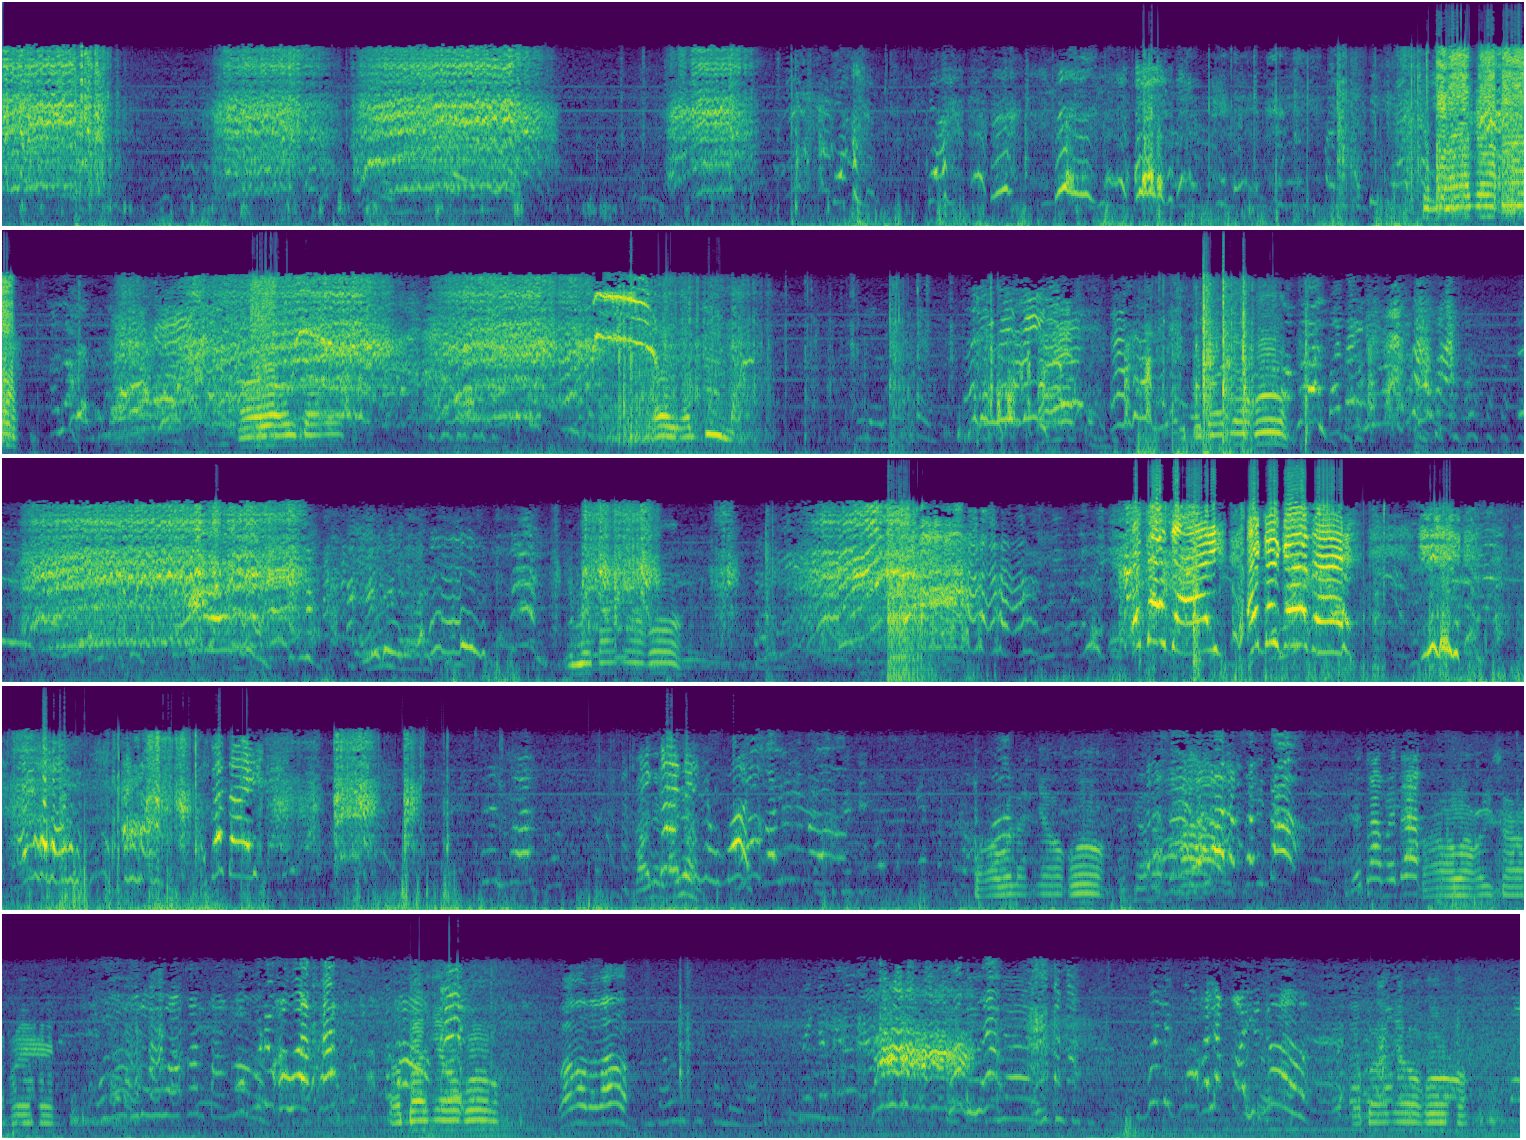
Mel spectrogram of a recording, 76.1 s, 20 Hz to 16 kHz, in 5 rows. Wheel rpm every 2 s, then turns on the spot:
80, 60, 90, 40, 0, 0, 0, 0, 50, 100, 80, 0, 0, 0, 0, 60, 140, 10, 60, 90, 30, 30, 0, 20, 50, 0, 0, 0, 0, 0, 0, 0, 0, 0, 10, 10, 0, 0.
4-6 68-72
